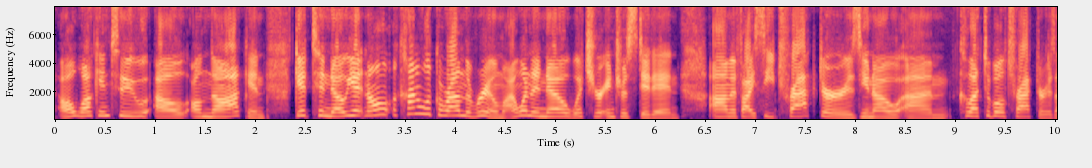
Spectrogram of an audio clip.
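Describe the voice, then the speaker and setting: A woman's voice: sits high, sharp tone, smooth, no room sound, studio quality. A woman who is a wellness coordinator at a senior living community, talking enthusiastically as an interview guest, with frequent ums and restarts.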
